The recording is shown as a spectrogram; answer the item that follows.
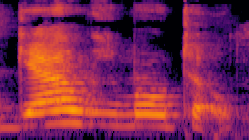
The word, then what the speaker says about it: galimoto: toys are known as galimoto it's pronounced g-a-l-e-m-o-t-o-e the word may have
